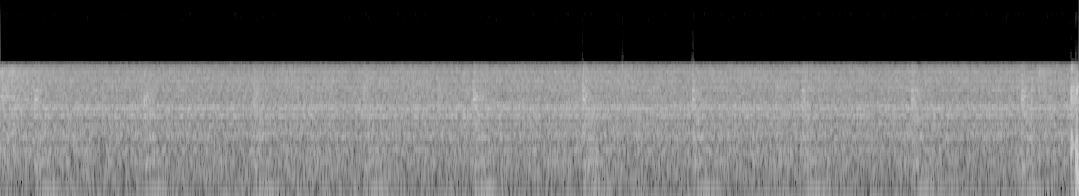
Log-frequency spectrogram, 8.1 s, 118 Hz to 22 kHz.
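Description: Floppy disc drive formatting an 80-track disc track by track. The drive runs steadily, with a light tick roughly once a second as the head steps on to each next track.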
